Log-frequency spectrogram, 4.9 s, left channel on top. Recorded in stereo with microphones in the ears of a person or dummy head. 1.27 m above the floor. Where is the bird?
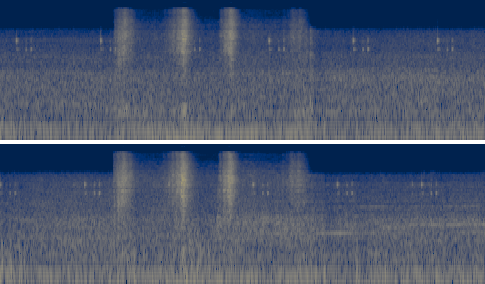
40° right (ahead or behind), 2 m.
